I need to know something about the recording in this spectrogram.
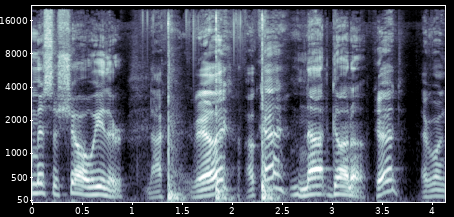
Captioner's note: knocks on chair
